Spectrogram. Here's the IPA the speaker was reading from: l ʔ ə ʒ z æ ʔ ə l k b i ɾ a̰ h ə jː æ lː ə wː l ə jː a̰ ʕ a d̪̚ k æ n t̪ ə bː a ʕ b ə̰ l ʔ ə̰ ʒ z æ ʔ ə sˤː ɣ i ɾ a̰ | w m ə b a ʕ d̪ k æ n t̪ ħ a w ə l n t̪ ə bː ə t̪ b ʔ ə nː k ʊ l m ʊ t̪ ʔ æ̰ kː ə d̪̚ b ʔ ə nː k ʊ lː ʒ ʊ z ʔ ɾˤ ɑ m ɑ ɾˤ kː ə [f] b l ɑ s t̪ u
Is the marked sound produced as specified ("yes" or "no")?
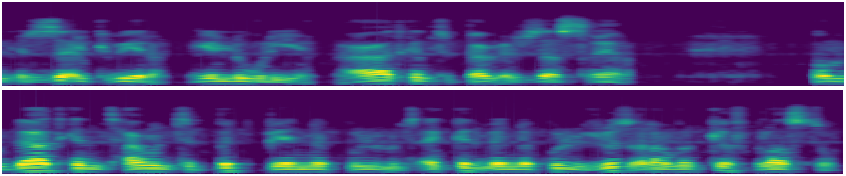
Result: yes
